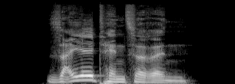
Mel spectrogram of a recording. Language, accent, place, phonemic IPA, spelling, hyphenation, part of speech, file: German, Germany, Berlin, /ˈzaɪ̯lˌtɛnt͡səʁɪn/, Seiltänzerin, Seil‧tän‧ze‧rin, noun, De-Seiltänzerin.ogg
- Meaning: female equivalent of Seiltänzer (“tightrope walker”)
